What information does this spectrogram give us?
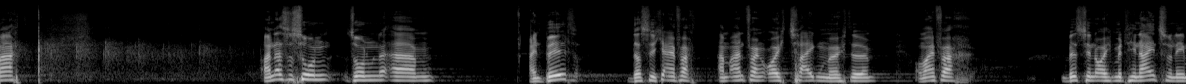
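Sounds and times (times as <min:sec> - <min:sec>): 
speech: 0:00.0 - 0:00.3, 0:02.6 - 0:04.4, 0:05.3 - 0:09.8, 0:10.6 - 0:11.8
audience clapping: 0:00.0 - 0:03.0.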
